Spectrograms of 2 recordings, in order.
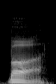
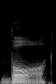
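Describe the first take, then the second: First: The word is said with a British pronunciation. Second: The word is said with an American pronunciation. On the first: "British, it's Boer" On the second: "if you're American, it's Boer"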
